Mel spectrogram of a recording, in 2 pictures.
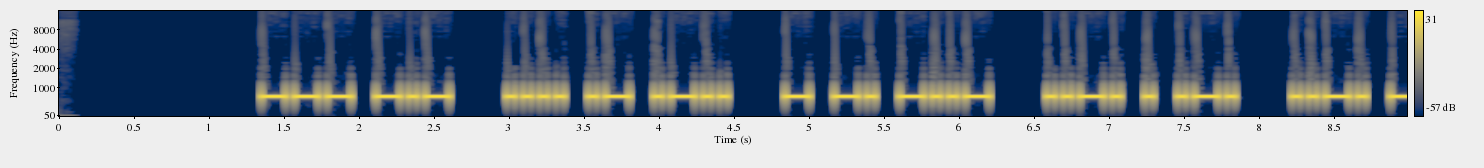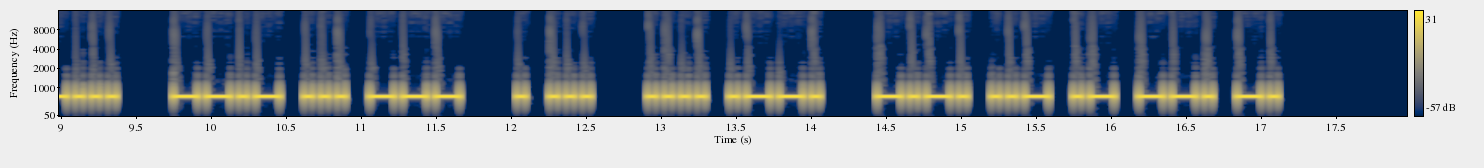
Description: Morse code, heard as a keyed tone, about 22 wpm, 700 Hz. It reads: OK HAL TNX FER FB QSO ES HP CUAGN
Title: Practice QSO - Exchange 4 - Ending - 22wpm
